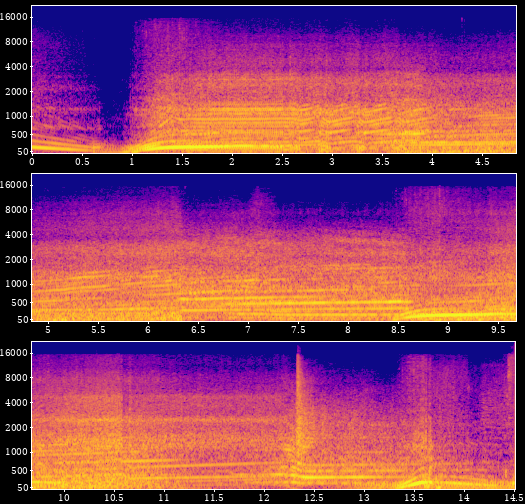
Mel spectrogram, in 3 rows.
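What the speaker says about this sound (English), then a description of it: "4-litre naturally aspirated flat 6 as the one in the 911 GT3" A Porsche GT4 RS's 4-litre naturally aspirated flat-six screams up toward its 9,000 RPM redline in repeated rising sweeps, dropping briefly between gear changes, loud and close throughout.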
